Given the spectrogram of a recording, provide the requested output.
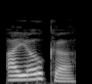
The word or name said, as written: ayoka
